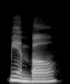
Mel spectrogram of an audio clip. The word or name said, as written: mian4 bao1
